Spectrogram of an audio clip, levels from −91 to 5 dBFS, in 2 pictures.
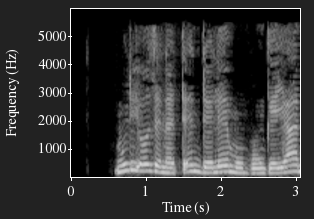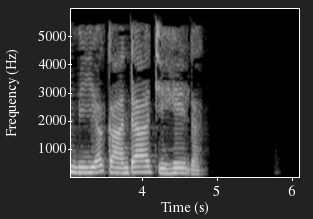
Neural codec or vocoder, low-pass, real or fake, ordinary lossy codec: none; 5.4 kHz; real; AAC, 24 kbps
